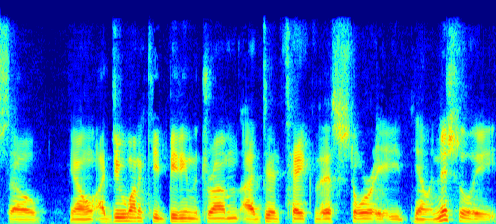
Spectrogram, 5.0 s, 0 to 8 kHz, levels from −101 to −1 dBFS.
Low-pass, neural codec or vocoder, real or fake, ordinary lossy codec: 7.2 kHz; vocoder, 22.05 kHz, 80 mel bands, Vocos; fake; AAC, 48 kbps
